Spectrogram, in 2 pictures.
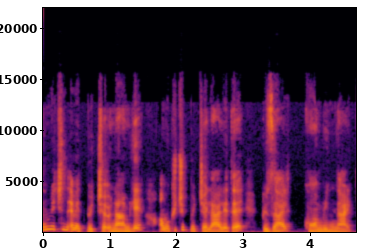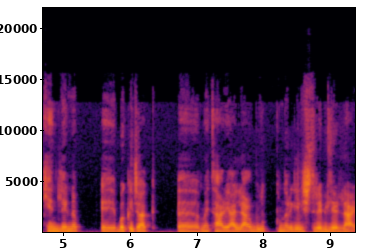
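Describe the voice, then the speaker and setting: A normal speaking voice from a woman, fairly low-pitched, with ordinary pitch variation, a moderate pace, and a very clean recording with a silent background. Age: 30s. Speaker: fashion designer. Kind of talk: TV interview.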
